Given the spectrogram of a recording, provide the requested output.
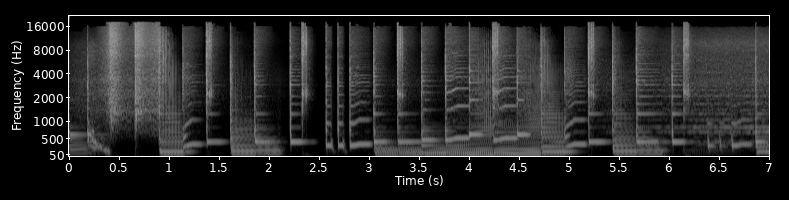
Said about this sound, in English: Phone is ringing. Yeah, I already know who it is.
